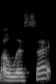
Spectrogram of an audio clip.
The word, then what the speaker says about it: Alyssa: It is my first name, Alyssa, A-L-Y-S-S-A. And then an underscore. And my last name is pronounced Shifrel, S-H-I-F-R-E-L.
